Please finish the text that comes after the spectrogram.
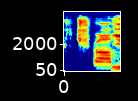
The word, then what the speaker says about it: Trumbull: Did I pronounce that correctly, Mark? Trumbull.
